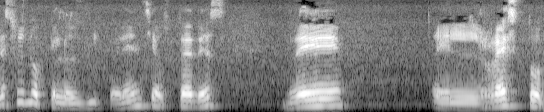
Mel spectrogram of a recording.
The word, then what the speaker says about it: diferencia: Cuando yo digo diferencia, la palabra diferencia no tiene un acento en la RAE, no está descrita como una palabra con un acento en la I. No se dice diferencia. ¿Por qué? Porque no tiene acento en la I. Entonces es diferencia. Aclarando que se pronuncia como diferencia, continúo y cierro paréntesis.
